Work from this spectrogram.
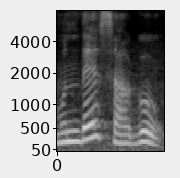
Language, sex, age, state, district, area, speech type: Kannada, female, 60+, Karnataka, Mysore, rural, read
